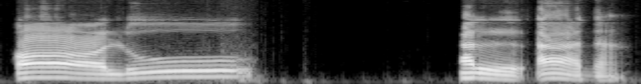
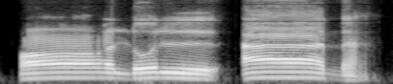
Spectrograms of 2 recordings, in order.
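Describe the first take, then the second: First: The vowel is lengthened before a separate word. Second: The words run together with a short vowel. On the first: The reader stops after the word. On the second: The reading continues without stopping.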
